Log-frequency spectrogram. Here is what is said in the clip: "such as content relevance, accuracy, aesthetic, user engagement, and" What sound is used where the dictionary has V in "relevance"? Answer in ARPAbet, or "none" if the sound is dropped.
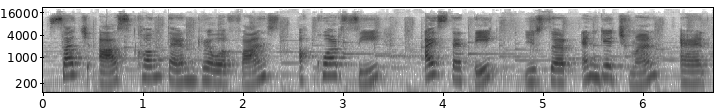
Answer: F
